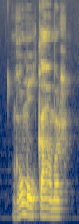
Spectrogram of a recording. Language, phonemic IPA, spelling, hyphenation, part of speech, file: Dutch, /ˈrɔ.məlˌkaː.mər/, rommelkamer, rom‧mel‧ka‧mer, noun, Nl-rommelkamer.ogg
- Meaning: a junkroom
